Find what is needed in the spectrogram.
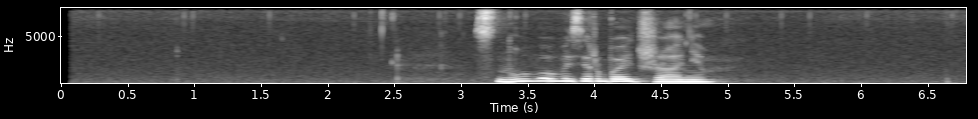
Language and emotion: Russian, neutral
